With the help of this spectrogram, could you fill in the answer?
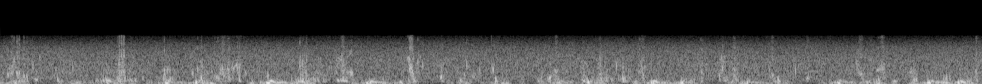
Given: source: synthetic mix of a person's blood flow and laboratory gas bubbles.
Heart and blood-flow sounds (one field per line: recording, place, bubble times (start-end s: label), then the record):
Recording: Doppler ultrasound of blood flow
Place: precordium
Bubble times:
0.05-0.42 s: bubbles
0.53-0.80 s: bubbles
0.93-1.47 s: bubbles
1.60-1.77 s: bubbles
1.89-2.51 s: bubbles
2.65-2.71 s: bubbles
2.88-3.54 s: bubbles
4.04-4.26 s: bubbles
4.37-4.50 s: bubbles
4.55-4.82 s: bubbles
4.91-5.01 s: bubbles
5.33-5.62 s: bubbles
5.79-6.47 s: bubbles
6.98-7.09 s: bubbles
7.16-7.41 s: bubbles
7.67-7.83 s: bubbles
7.90-7.99 s: bubbles
8.05-8.12 s: bubbles
8.54-9.20 s: bubbles
9.41-9.51 s: bubbles
9.73-9.83 s: bubbles
From the record:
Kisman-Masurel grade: 242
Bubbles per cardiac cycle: several, 3 to 8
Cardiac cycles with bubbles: 100%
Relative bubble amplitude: moderate (0.250 to 0.450)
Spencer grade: 3 (all of the cardiac periods contain showers or single bubble signals, but not dominating or overriding the cardiac motion signals)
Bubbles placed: anywhere in the cardiac cycle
